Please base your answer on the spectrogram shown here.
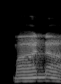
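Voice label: "mana", Malay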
